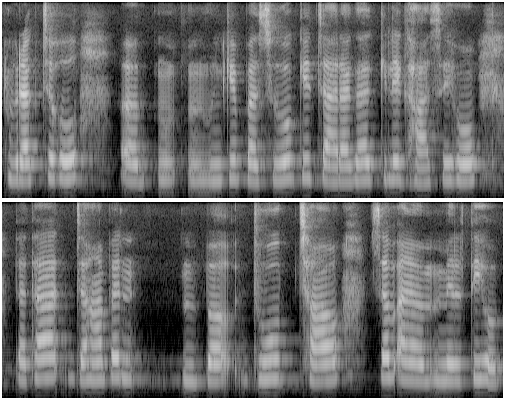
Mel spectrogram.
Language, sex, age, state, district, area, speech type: Hindi, female, 30-45, Madhya Pradesh, Balaghat, rural, spontaneous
